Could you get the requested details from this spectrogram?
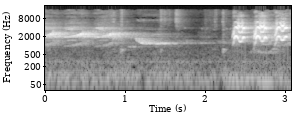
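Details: Masked laughingthrush lure song meant to set silent males calling: smooth sliding whistles give way to a burst of three rapid, squawky rising notes over background hum.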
